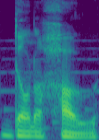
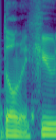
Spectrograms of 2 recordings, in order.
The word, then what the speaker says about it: Donohoe: It is Noah Dono rather than Donna Hugh the way I was pronouncing it.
